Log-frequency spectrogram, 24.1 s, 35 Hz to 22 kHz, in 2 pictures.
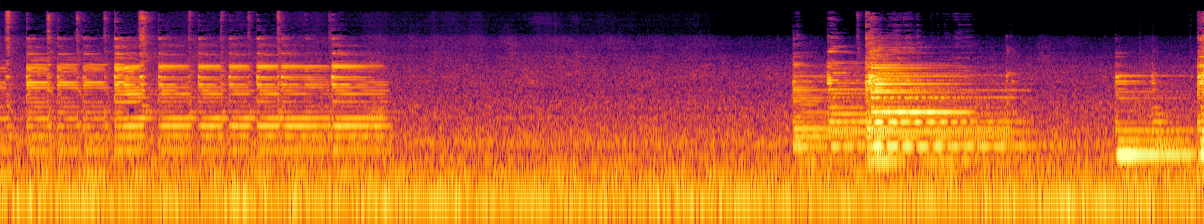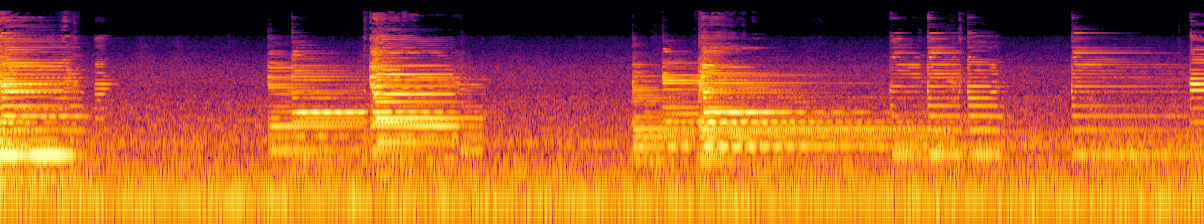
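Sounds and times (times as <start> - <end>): electric guitar chords strummed: 0.0 - 4.0, 7.8 - 13.4, 14.6 - 17.0, 18.3 - 24.0
steady low hum: 0.0 - 24.0.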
